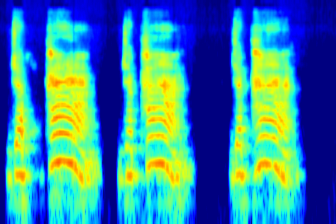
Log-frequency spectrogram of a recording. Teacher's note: الستريس في Japan على المقطع الثاني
